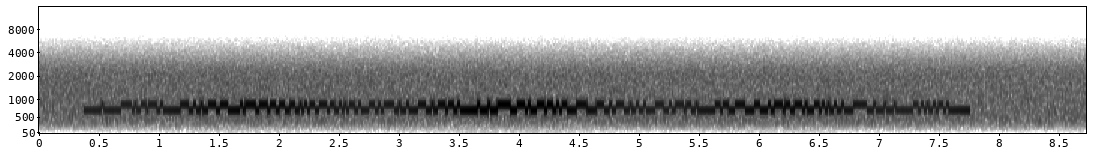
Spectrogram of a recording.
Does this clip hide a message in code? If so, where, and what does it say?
Yes: RTTY (45.45 baud, 170 Hz shift) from 0.4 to 7.8 s, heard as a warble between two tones, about 780 Hz centre, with radio static and fading. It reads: NAME IS SUE, QTH BONN, LOC HR51RD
